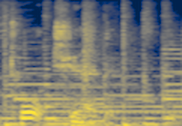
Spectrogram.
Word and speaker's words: tortured: Tortured. I don't like U-R-E-D. Tortured. Tortured. It's 2 syllables, isn't it?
